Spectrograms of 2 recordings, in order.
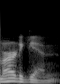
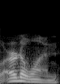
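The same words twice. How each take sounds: First: The middle consonant is a hard G sound. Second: The middle consonant sounds like a W. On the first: "I always call him Erdogan" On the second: "They use that G as like a W"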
